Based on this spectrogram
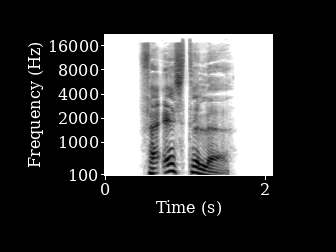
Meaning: inflection of verästeln: 1. first-person singular present 2. first-person plural subjunctive I 3. third-person singular subjunctive I 4. singular imperative
- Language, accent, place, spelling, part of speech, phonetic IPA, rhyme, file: German, Germany, Berlin, verästele, verb, [fɛɐ̯ˈʔɛstələ], -ɛstələ, De-verästele.ogg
